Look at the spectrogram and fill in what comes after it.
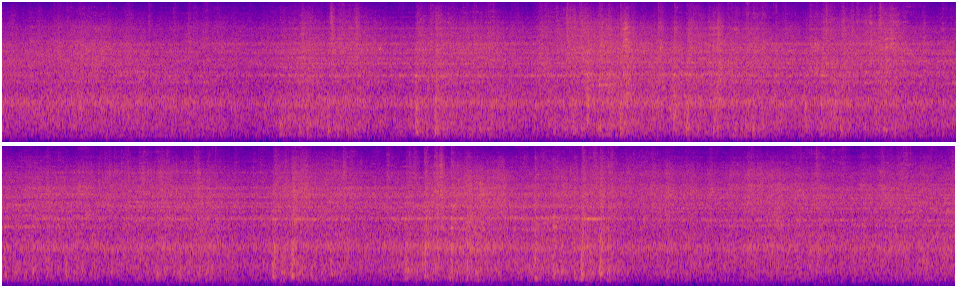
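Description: Train cars rolling past, their wheels clicking and knocking irregularly over the rail joints, busiest from about four to twenty seconds in.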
